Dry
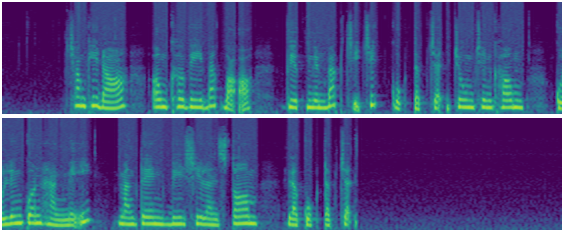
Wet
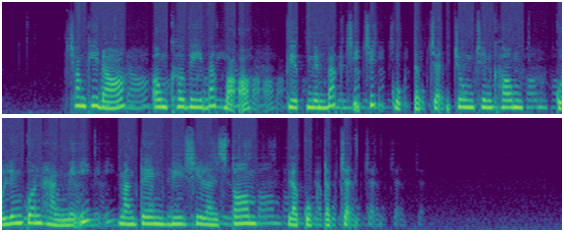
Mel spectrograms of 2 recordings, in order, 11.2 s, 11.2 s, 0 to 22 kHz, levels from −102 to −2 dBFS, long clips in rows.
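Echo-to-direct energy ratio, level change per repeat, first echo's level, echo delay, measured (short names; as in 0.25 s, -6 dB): -18.0 dB, -10.0 dB, -18.5 dB, 0.248 s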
